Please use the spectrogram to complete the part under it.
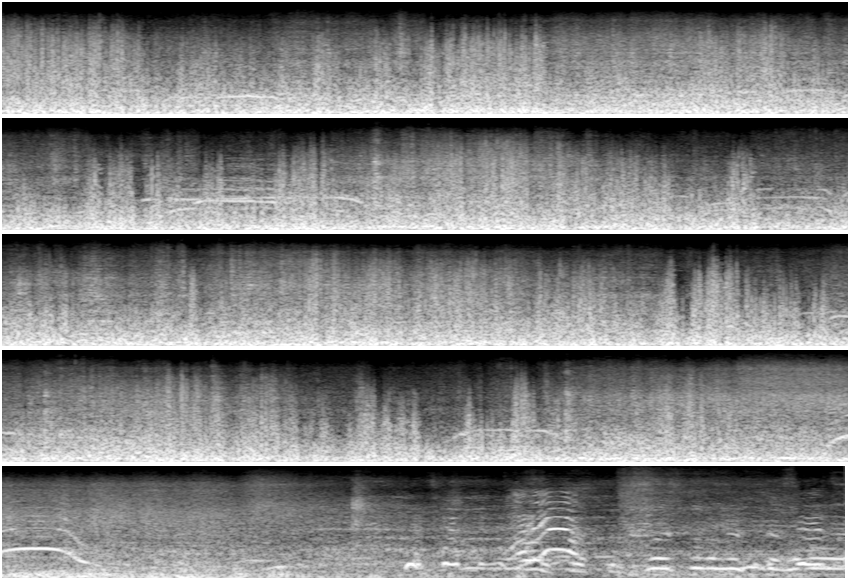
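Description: Young women scream and shout with excitement.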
